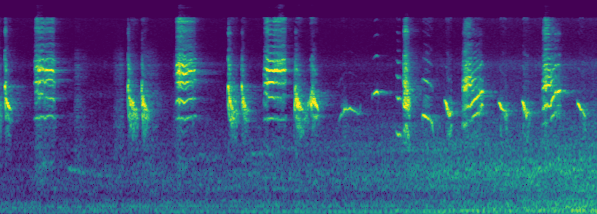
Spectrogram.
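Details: Long-tailed shrike singing, meant to spur other shrikes to sing; scattered harsh chips and squawky bursts mixed with thin sliding whistles, irregular phrasing with short gaps, faint hiss beneath.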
